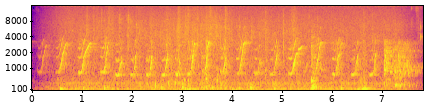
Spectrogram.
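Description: A guinea pig squeals in a fast run of loud, high, rising whistles.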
